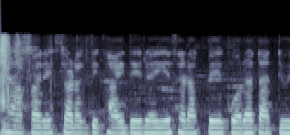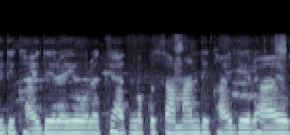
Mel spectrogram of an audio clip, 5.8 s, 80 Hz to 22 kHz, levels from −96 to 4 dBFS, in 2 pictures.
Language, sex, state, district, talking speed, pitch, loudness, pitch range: Hindi, female, Bihar, Vaishali, 320 wpm, 170 Hz, -20 LUFS, 165-170 Hz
